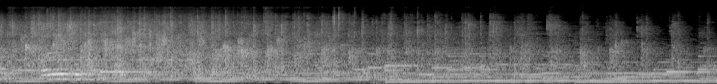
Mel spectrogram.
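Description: A seated audience clapping at a motivational talk, steady rapid applause mixed with sustained musical tones underneath, loudest at the start and holding for about seven seconds.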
